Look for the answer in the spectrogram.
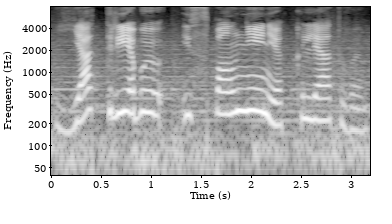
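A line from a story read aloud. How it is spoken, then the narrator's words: Witch's icy furious shout. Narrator (Russian): закричала ведьма, чей гнев блистал, словно ледяная молния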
